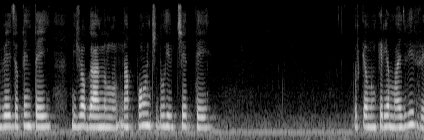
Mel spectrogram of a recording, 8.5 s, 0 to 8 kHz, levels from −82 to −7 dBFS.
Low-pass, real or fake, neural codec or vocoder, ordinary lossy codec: 7.2 kHz; fake; vocoder, 22.05 kHz, 80 mel bands, WaveNeXt; none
